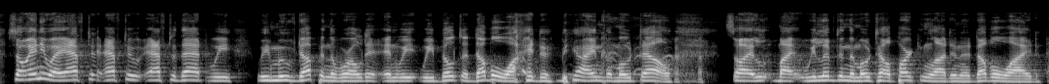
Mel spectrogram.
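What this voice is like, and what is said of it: Southern American accent. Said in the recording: “with the southern accent”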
